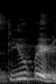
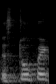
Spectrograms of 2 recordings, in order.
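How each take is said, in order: First: The first vowel is a 'yoo' sound. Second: The first vowel is a plain 'oo' sound. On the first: The speaker calls it right. "यू को जरा सही तरह बोलें" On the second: The speaker calls it wrong. "स्टूपिड नहीं"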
